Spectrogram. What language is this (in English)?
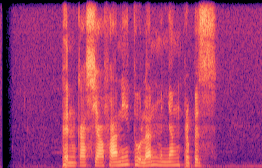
Javanese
